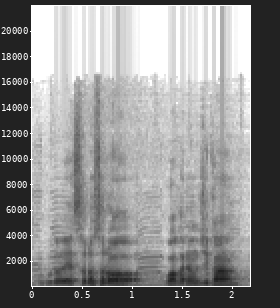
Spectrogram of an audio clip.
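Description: A man's voice: fairly high pitch, big pitch swings, quick pace, soft background music. A man hosting a radio show, moving between casual chat and announcements.

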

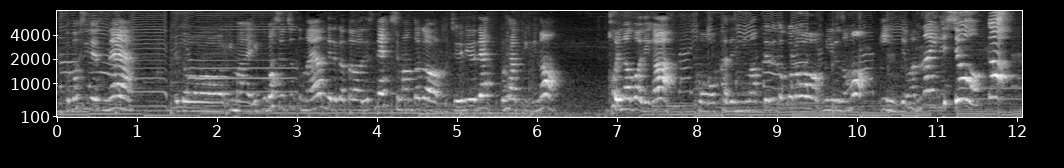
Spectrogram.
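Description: An excitable, giggly woman with a youthful, girlish voice, hosting a radio talk show with high energy. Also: a little fast. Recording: roomy, distant mic, music behind.

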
